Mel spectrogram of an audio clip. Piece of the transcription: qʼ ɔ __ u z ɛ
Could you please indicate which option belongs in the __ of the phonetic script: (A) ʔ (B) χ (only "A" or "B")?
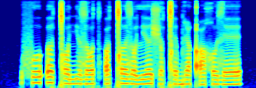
B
